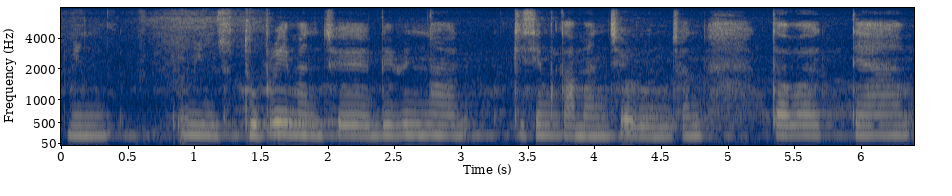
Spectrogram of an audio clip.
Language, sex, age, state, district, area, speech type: Nepali, female, 18-30, West Bengal, Jalpaiguri, rural, spontaneous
